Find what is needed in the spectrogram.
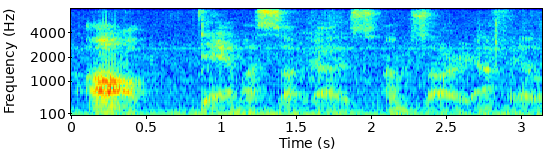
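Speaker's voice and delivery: very low, quiet mutter; deflated aside. Real, not acted. Apologising to the guys for failing, deflated mutter. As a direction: drop right down into a defeated mumble.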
